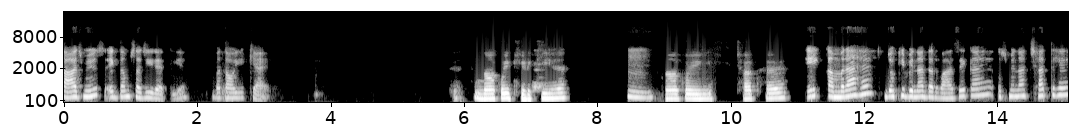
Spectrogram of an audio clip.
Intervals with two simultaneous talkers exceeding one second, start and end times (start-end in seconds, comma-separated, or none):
none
